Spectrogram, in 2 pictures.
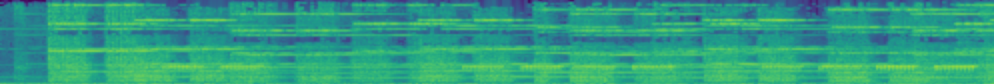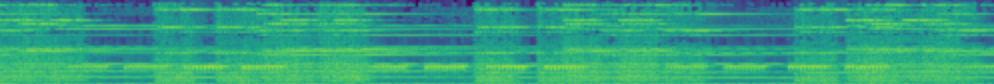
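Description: A telephone bell rings insistently in repeated bursts with short gaps, a bright metallic trill sounding fairly loud, with no voices present.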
